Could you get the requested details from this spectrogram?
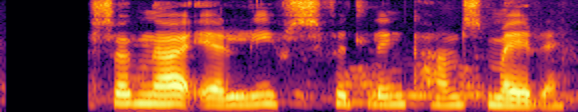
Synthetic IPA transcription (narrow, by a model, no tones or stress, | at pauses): sœknaʔɛɾlifsfɪt̪lɪŋkhansmeːjɾɪ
